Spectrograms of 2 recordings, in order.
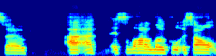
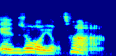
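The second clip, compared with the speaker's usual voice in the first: put-on Savannah Southern accent; 3 dB quieter than usual. Retelling her movie line as she locks a woman in a cell, Savannah Southern accent. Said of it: "that was exactly how she wanted me to say".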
